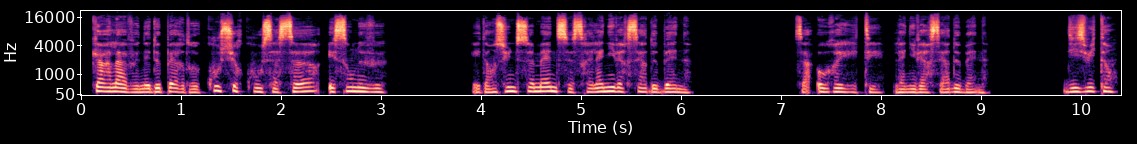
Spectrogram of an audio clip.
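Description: A woman narrating a novel as an audiobook reader, in a measured storytelling manner. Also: on the low side, dark tone, no room sound, clean studio sound.

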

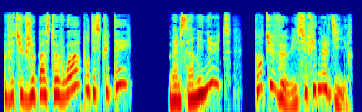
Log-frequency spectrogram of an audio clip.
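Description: A woman voicing a worried middle-aged mother who fires off anxious, pleading questions in a breathy voice. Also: high-pitched, sing-song, a little mellow, no room sound, clean studio sound, voice pushed up, full character voice. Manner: rapid stream of anxious questions.

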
